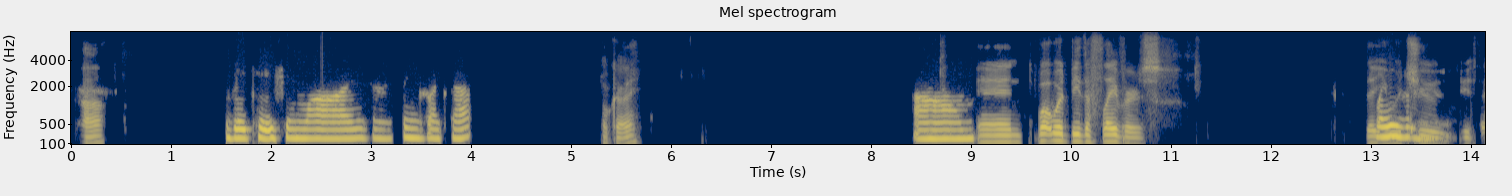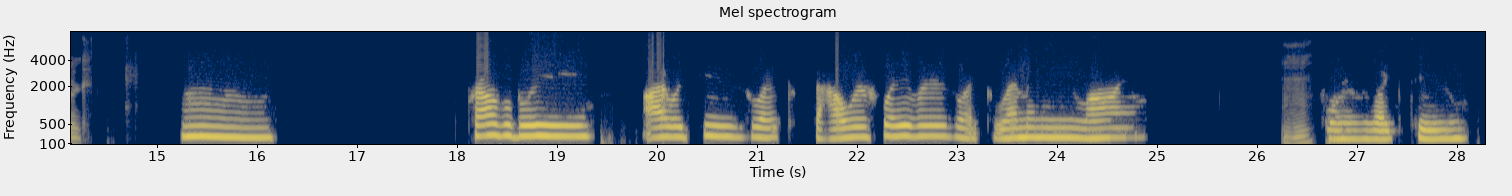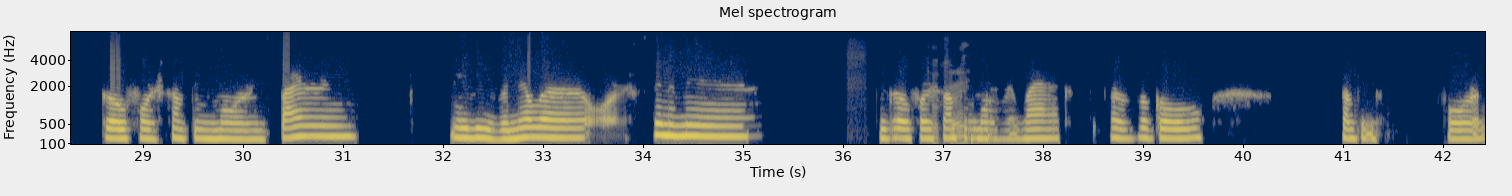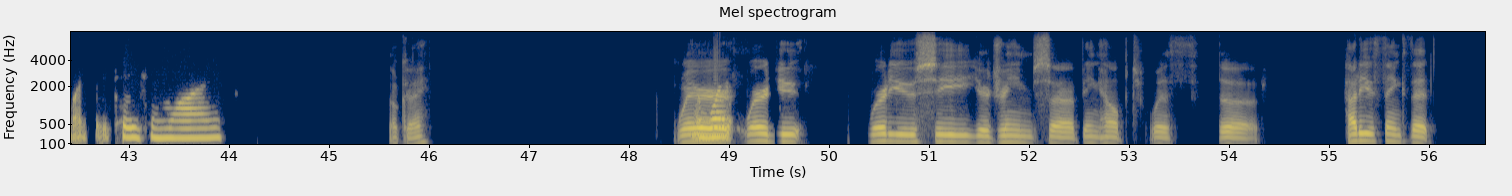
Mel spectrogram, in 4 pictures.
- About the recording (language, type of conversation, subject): English, unstructured, How do our food and drink choices reflect who we are and what we hope for?
- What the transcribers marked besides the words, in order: distorted speech; tapping; other background noise; drawn out: "Mm"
